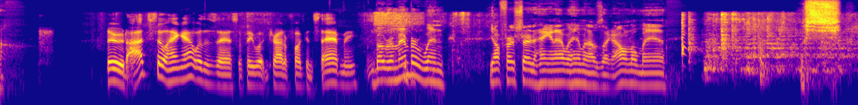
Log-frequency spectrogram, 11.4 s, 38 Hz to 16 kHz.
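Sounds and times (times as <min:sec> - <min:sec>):
speech: 0:01.4 - 0:09.6, 0:10.7 - 0:11.0
toilet flushing with rushing gurgling water: 0:09.3 - 0:11.4.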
